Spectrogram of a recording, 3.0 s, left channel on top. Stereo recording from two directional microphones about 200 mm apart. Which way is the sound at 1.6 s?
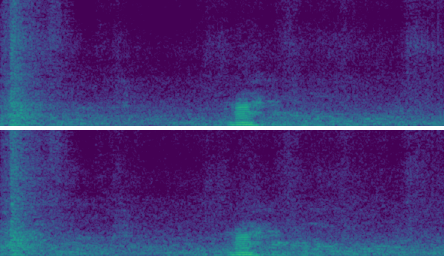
15° left (ahead or behind).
